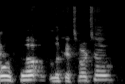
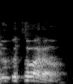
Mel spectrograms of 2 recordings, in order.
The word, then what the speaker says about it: Lucatoro: Lucatorto? I think I'm saying it right. Lucatoro.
